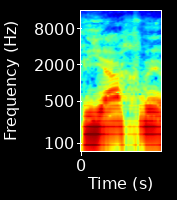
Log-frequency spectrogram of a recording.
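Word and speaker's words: Яхве: два священных имени создателя 4 буквенное не произносимое имя господь это имя произносится как йахве бог мой и лодка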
